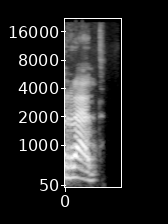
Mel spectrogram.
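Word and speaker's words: wrath: कह सकते हैं कि रैथ। एंगर के स्थान पे आप रैथ बोलोगे। आप ये डब्ल्यू को साइलेंट रखते, राइट।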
